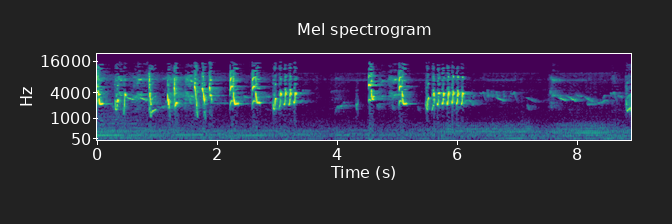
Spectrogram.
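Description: A leafbird pours out rapid bursts of high, sharp chattering and whistled notes in two lively runs, then softer twittering warbles; no other sounds.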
